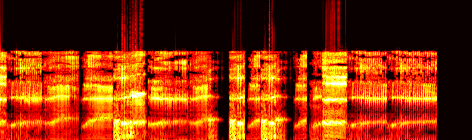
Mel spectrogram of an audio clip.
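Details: A dog burping: a long run of rough, voiced belching sounds with short breaks between them.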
